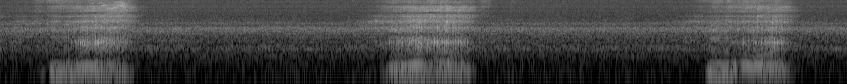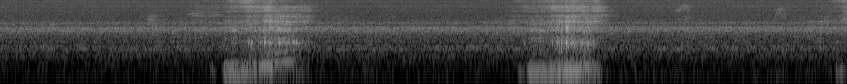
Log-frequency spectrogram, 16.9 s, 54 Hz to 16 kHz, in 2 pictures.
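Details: Sleeping person snoring regularly: five deep, rattling snores about every three seconds, roughly 19 breaths a minute, with quiet between them.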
